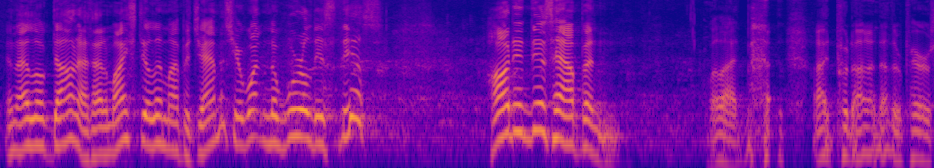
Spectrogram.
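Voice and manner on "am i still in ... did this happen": rising, louder, hurried disbelief; half-laughing retold amazement; mock astonishment. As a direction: act out the shock of seeing your own pajamas. Retelling finding pajamas on hanger.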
